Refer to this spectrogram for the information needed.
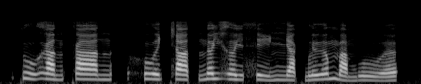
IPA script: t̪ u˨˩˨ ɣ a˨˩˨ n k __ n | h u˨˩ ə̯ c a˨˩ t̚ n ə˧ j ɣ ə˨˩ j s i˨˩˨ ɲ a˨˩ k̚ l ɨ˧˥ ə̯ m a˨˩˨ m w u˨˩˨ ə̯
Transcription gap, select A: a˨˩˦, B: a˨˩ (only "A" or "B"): B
